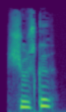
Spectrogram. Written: sjusket

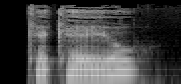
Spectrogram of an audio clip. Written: kakao

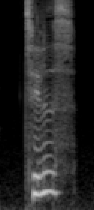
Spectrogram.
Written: tillid

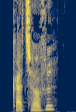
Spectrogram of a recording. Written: kartoffel

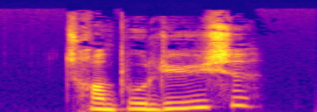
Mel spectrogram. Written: trombolyse

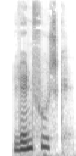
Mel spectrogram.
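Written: lønfusk

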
